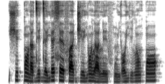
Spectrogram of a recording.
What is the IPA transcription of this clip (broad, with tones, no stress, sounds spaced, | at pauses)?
ʃ e˦ k͡p ɔ̃˦˨ ɾ a˨˦ d e˦ d ɛ˧ j ɛ˦ s ɛ˦˨ f a˧ d͡ʒ e˧ j ɔ̃˧ l a˨ l e˨ f ũ˨ j ɔ˨˦ j i˧ l ɔ̃˦ k͡p ɔ̃˦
